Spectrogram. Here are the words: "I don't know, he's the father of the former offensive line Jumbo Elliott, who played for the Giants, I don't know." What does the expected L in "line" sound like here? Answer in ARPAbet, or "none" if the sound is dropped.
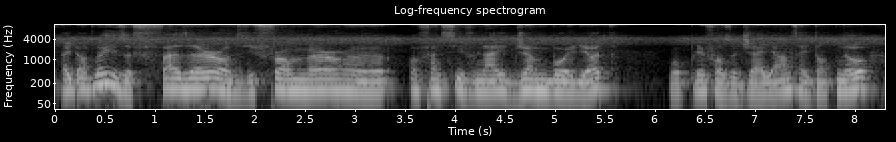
N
